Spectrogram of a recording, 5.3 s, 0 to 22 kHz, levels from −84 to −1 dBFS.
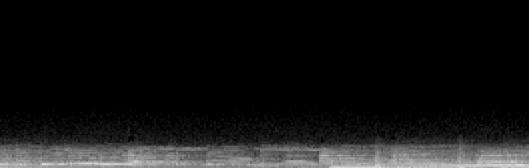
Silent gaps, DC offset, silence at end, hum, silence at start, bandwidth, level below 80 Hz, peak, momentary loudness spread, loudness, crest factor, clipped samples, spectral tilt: none; under 0.1%; 0 s; none; 0 s; 4 kHz; -42 dBFS; -6 dBFS; 12 LU; -22 LUFS; 16 dB; under 0.1%; -10 dB/octave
